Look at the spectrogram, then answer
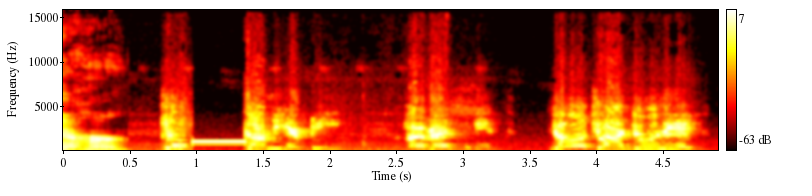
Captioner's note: beep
